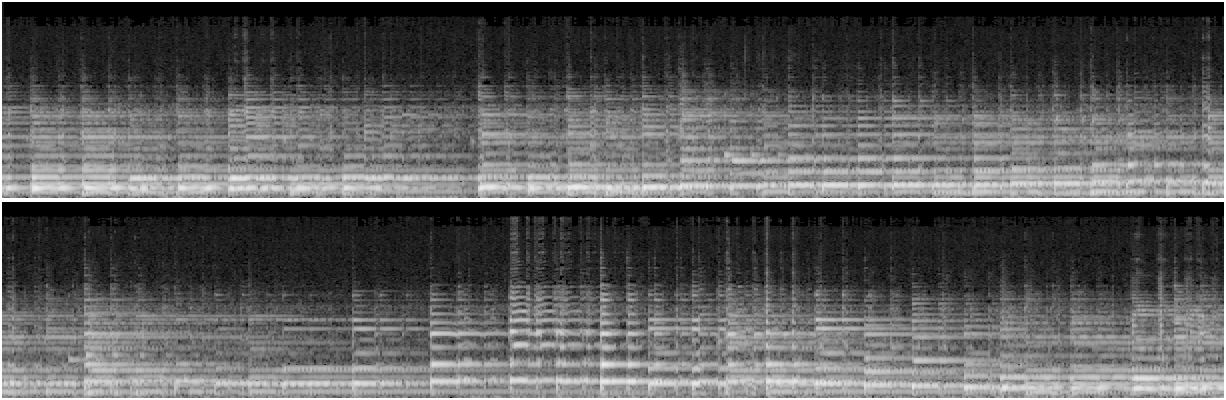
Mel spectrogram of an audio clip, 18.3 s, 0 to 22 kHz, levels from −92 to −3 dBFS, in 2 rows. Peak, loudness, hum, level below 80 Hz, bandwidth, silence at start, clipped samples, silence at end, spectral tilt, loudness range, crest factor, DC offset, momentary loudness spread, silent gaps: -2 dBFS; -20 LUFS; none; -48 dBFS; 11.5 kHz; 0 s; under 0.1%; 0 s; -8.5 dB/octave; 4 LU; 16 dB; under 0.1%; 7 LU; none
